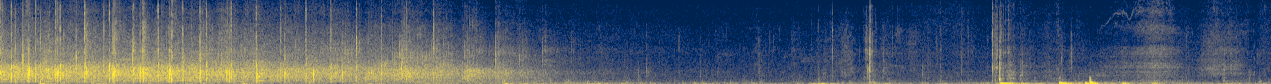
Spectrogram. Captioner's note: applause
